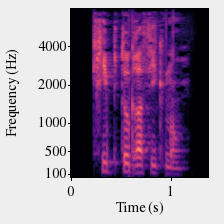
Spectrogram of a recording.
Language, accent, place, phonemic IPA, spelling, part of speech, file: French, France, Lyon, /kʁip.tɔ.ɡʁa.fik.mɑ̃/, cryptographiquement, adverb, LL-Q150 (fra)-cryptographiquement.wav
- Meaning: cryptographically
